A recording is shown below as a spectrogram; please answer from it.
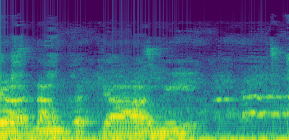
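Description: An old man chanting a Buddhist prayer, monk-style, in a steady, level-pitched recitation: two short phrases in the first half, then a quieter pause.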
